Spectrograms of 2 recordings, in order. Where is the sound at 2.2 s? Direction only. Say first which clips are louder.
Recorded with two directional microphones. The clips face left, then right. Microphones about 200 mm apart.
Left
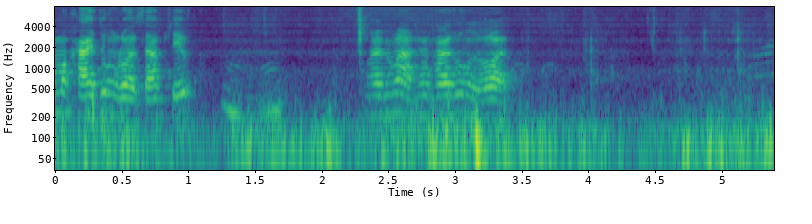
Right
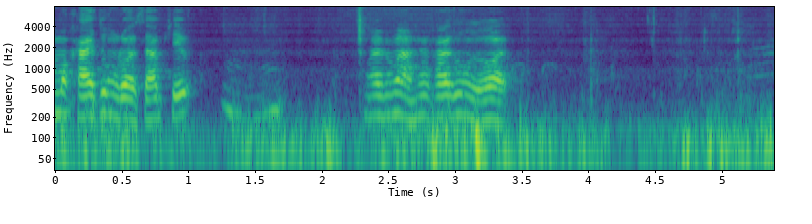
Right 5 dB; 35° right (ahead or behind).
